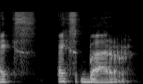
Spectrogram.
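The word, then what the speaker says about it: x̄: Ini adalah X bar. Kalau kalian lihat di sini X-nya itu ada garis di atasnya. Garis horizontal di atasnya itu adalah bar. Cara bacanya adalah bar. Berarti X bar gitu.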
